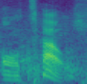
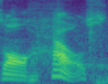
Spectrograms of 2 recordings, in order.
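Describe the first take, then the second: First: The T is sounded, sounding like 'Althaus'. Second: The T is silent, sounding like 'Allhouse'. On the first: "The English way is Althaus" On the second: "German way is Allhouse"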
